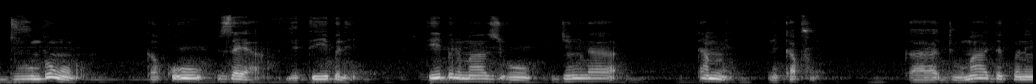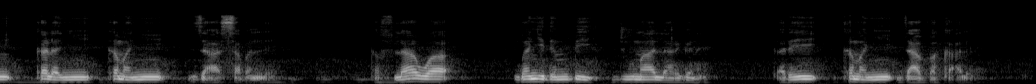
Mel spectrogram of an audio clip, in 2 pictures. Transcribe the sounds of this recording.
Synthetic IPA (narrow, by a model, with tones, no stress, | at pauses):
duː˨m̩˦bɨ˦ŋɔ˨ | ka˨kʊ˦ʔʊ˦za˦ja̰˨nɨ˨teː˦bɨ˦lɨ̰˨ | teː˦bɨ˦lɨ˨maː˦zʊ˨ʔʊ˨d͡ʒɪ˦ŋla˦ | ta˦mːɨ̰˨ | nɨ˨ka˦pʰṵ˨ | ka˨duː˨maː˦dɨ˦k͡pɨ˦nɨ˦ka˦la˨ɲɛ˦ka˦ma˨ɲɛ˦za̰˨ʔa˨sa̰˨bɨ̰˨nlɨ̰˨ | ka˨fɨ˨laː˦wa˦ | ɡ͡ba˦ɲɛ˦dɨ˦m˦be˦duː˦maː˦la˨ɾɨ˨ɡɨ˦nɨ̰˨ | ka˨dɨ˦ | kʰa˦ma˨ɲɛ˦za̰˨ʔva̰˨ka̰˨ʔlɨ̰˨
